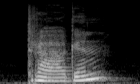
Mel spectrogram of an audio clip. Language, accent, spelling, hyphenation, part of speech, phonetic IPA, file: German, Austria, tragen, tra‧gen, verb, [ˈtʰʁ̥aːɡŋ̩], De-at-tragen.ogg
- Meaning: 1. to carry, to bear (something on one's person) 2. to bear, to carry (responsibility, blame, a name, a title, etc.) 3. to bear, to (have to) pay (for) (costs, expenses, losses, etc.)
